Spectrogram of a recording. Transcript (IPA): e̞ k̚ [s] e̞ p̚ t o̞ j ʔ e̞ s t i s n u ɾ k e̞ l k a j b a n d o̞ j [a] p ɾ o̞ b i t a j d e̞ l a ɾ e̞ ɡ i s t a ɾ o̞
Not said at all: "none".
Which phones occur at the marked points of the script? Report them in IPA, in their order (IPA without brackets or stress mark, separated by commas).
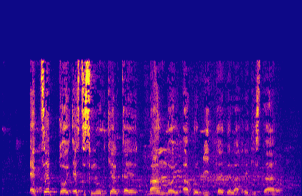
t͡s, a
